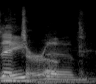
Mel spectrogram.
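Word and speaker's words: Zhentarim: And if you think that that's not pronounced right, hey man, Ed Greenwood came up with them, and he says Zentarum.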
